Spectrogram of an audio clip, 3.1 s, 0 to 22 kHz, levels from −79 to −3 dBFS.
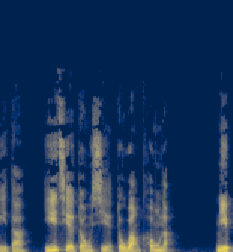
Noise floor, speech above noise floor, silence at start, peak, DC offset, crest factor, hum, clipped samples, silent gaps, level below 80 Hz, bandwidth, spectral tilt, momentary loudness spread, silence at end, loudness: -66 dBFS; 48 dB; 0 s; 0 dBFS; under 0.1%; 18 dB; none; under 0.1%; none; -60 dBFS; 14.5 kHz; -4.5 dB/octave; 8 LU; 0 s; -18 LUFS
